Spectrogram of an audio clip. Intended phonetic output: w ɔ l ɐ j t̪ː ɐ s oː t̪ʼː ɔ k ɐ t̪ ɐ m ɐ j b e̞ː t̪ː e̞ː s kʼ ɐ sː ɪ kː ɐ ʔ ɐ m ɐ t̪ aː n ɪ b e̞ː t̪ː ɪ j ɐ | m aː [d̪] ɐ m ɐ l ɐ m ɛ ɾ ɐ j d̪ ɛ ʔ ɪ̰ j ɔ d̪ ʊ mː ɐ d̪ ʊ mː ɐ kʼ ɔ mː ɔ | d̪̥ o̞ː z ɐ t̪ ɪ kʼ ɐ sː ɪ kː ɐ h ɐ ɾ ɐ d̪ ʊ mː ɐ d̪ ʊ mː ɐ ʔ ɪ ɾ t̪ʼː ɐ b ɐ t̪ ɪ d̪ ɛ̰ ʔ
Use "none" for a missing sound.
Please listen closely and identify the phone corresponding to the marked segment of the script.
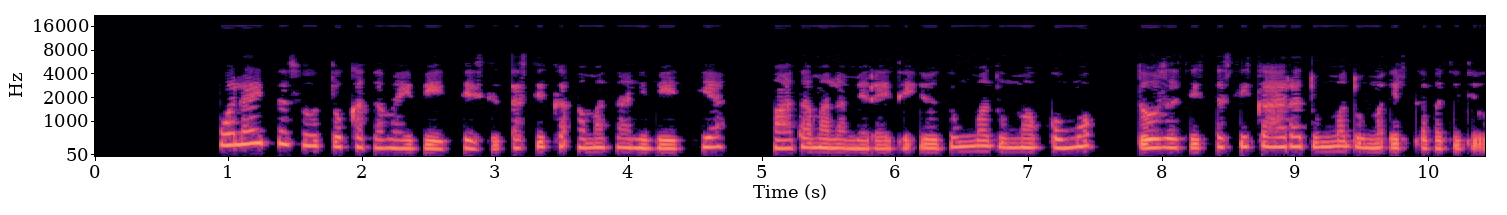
t̪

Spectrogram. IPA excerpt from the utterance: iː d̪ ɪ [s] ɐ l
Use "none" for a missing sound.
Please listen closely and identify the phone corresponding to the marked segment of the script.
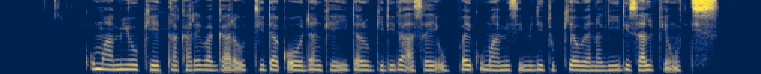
s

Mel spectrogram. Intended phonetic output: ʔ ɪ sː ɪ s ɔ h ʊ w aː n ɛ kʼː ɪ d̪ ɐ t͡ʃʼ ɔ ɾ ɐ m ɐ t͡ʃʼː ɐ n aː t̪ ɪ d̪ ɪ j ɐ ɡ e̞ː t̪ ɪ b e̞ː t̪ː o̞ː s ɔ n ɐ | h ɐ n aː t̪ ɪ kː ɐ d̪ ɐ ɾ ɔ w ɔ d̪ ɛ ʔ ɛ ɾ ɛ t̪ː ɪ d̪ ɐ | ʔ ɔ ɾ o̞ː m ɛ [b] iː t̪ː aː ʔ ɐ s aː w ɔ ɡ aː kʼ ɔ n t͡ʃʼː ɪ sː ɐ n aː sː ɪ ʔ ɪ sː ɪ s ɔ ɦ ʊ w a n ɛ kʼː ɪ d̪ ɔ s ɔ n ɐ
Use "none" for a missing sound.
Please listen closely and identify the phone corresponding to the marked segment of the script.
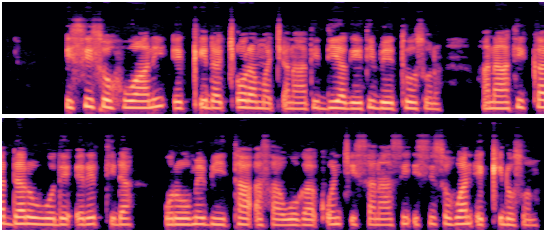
b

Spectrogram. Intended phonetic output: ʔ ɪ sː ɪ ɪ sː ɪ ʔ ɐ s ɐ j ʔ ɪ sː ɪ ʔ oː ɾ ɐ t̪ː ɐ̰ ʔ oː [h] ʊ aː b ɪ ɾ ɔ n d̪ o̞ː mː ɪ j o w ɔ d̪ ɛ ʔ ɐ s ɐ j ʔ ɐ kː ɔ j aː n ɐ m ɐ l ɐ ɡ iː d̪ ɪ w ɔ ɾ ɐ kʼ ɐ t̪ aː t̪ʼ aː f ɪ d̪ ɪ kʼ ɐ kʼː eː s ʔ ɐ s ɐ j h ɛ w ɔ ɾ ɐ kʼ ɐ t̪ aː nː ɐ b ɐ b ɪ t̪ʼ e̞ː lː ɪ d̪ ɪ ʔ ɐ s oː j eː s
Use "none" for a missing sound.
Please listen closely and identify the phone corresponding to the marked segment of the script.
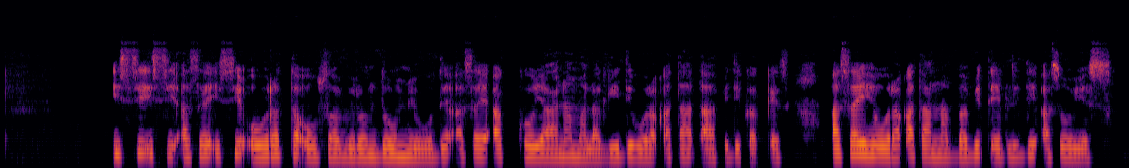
s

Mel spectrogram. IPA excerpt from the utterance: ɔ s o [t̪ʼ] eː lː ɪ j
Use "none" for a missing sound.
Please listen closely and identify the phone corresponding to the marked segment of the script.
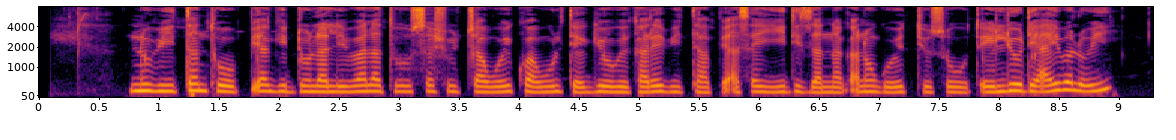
t̪ʼ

